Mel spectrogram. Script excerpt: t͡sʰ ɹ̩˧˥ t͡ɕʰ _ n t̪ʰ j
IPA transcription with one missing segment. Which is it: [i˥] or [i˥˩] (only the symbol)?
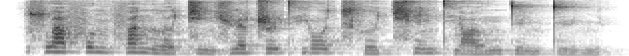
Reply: i˥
